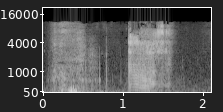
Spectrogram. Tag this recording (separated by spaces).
flatulence laser noise snore weird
